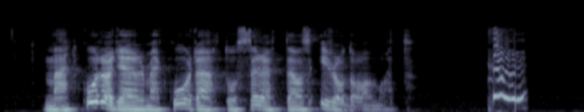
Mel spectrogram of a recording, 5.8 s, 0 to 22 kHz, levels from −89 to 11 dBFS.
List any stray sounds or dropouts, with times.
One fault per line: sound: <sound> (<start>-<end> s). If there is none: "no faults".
sound: laugh (4.9-5.3 s)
